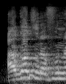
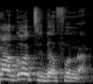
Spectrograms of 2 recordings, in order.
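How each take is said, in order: First: The words are spoken very quickly. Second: The words are spoken slowly and normally. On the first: "Fast, please" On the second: "then slower, please. Speak like normal"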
